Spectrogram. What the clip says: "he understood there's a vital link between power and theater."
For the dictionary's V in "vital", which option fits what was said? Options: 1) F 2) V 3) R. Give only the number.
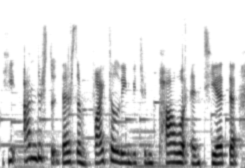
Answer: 2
